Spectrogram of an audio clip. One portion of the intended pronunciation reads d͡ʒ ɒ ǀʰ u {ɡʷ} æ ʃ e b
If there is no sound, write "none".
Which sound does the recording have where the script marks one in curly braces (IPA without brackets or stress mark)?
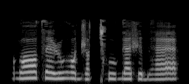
ɡ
